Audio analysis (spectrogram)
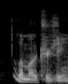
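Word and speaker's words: lamotrigine: about the u the lamel otherwise known as lamatrogene. Did I pronounce that right? Lamotrogene.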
